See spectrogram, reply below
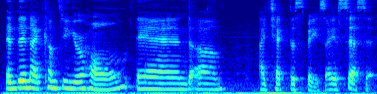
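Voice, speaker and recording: A woman being interviewed, calmly explaining her working process step by step. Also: fairly low pitch, a little slow, slight background noise. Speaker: guest. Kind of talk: casual interview.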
